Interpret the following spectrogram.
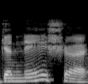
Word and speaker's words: Ganesha: So, to give you an example, the word Ganesha is not having that usual N in it. Indeed, it has this rna at the place of N. So, correctly, it is not Ganesha, but rather Ganesha.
